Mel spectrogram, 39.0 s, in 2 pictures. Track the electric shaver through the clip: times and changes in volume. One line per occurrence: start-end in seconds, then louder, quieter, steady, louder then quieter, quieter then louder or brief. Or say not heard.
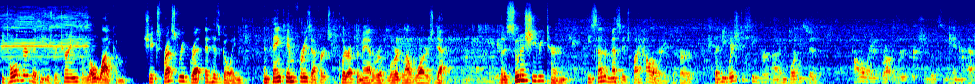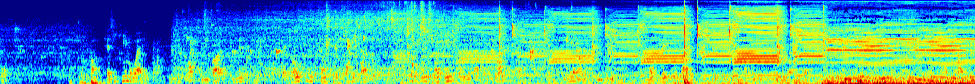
0.0-1.8 brief
27.3-38.9 louder.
